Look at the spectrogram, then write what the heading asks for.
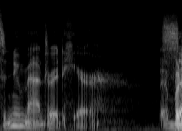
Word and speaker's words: New Madrid: I wanted to say New Madrid, but no, we pronounce it New Madrid here.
